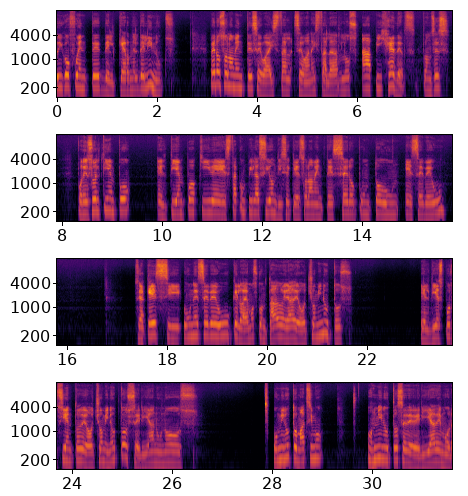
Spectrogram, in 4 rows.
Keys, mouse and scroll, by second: 13.1-14.5 drag, 15.0 click.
